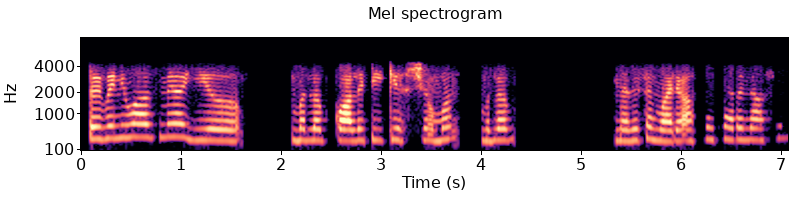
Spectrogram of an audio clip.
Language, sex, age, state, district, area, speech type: Kashmiri, female, 30-45, Jammu and Kashmir, Kulgam, rural, conversation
